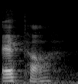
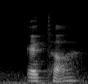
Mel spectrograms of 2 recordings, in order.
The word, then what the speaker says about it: eta: Next one, it looks like an H, but it's eta, eta. Yeah, I'm not going to tell you my estimated time of arrival, but I will tell you my eta, eta.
